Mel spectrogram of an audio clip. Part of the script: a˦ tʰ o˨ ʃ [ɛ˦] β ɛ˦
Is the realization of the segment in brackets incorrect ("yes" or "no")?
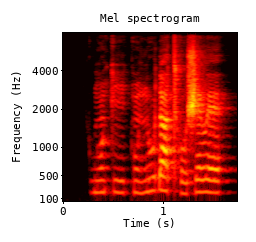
no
